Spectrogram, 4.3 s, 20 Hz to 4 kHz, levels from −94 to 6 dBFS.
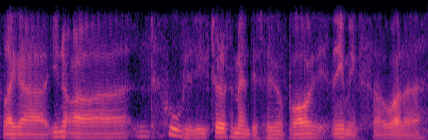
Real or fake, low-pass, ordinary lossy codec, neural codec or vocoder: fake; 3.6 kHz; Opus, 32 kbps; codec, 16 kHz in and 24 kHz out, 0.4 kbps, LongCat-Audio-Codec, fine tuned four codebook decoder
